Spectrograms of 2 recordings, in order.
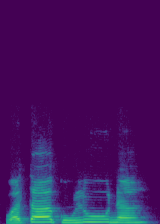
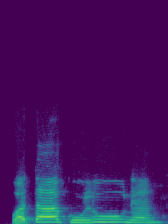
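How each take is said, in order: Both takes have the same delivery.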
